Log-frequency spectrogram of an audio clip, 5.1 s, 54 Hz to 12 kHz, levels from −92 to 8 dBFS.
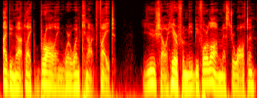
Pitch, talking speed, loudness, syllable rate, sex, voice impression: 95 Hz, 210 wpm, -19 LUFS, 5.5 syllables/s, male, masculine, middle-aged, slightly thick, slightly tensed, powerful, hard, slightly muffled, raspy, cool, calm, mature, wild, slightly lively, strict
